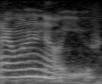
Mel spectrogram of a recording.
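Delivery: ordinary talk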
